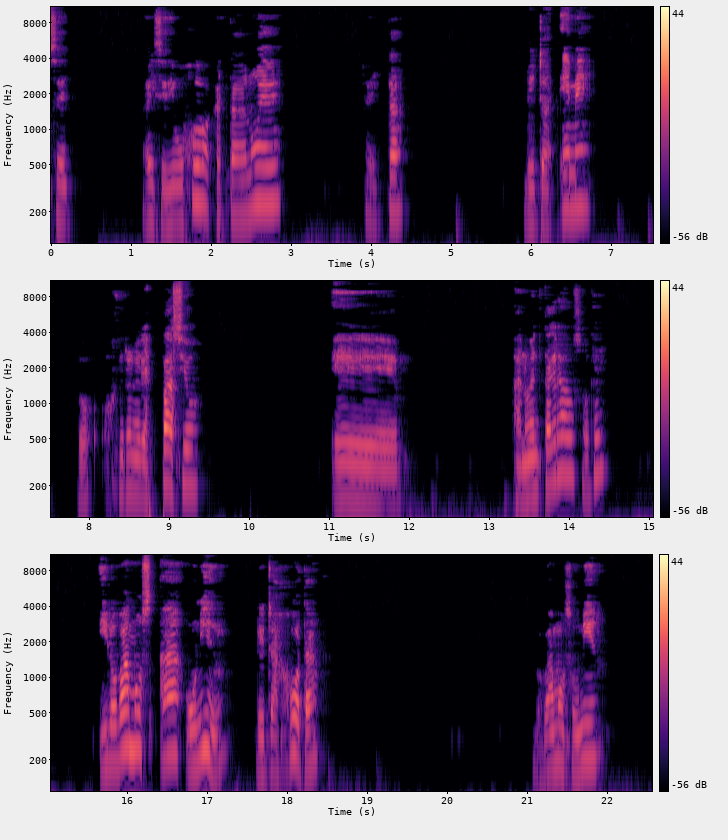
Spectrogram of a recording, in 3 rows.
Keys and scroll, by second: 6.2 m, 13.1 0, 13.9 Return, 18.1 j.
